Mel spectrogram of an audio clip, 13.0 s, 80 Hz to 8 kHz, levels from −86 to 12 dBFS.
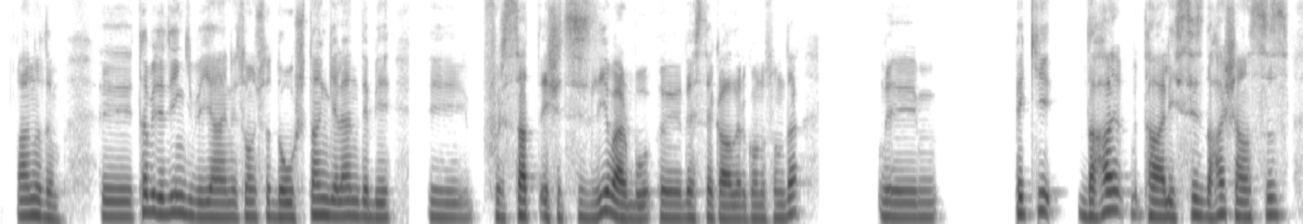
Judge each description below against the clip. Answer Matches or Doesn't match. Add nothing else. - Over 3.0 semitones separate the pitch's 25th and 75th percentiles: Doesn't match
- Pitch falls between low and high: Matches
